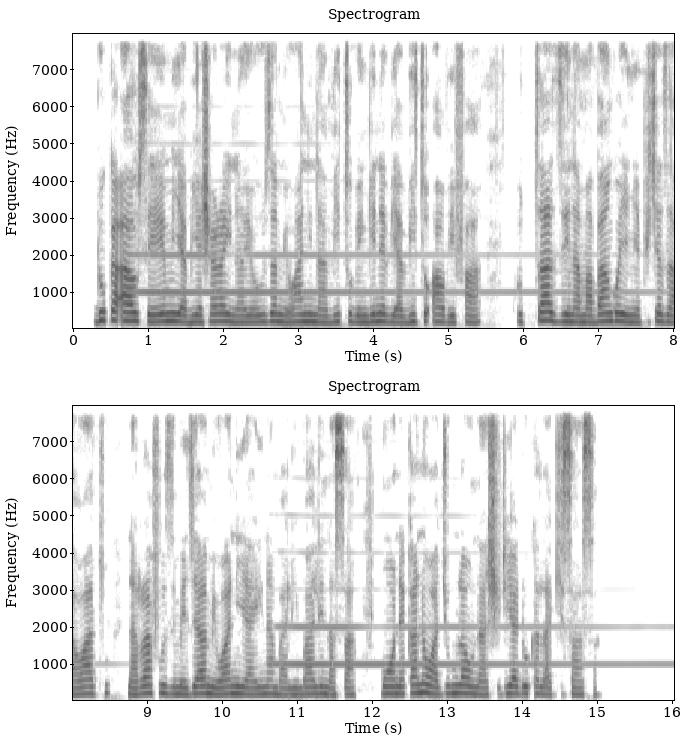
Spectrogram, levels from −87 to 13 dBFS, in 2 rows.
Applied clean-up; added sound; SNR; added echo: none; Wind instrument, woodwind instrument; 19 dB; none.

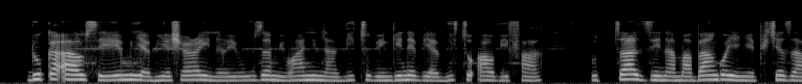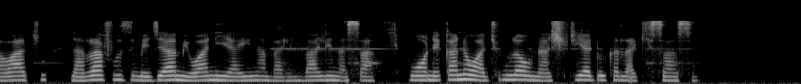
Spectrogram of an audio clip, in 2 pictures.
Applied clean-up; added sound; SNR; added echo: neural diffusion model UNIVERSE++.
